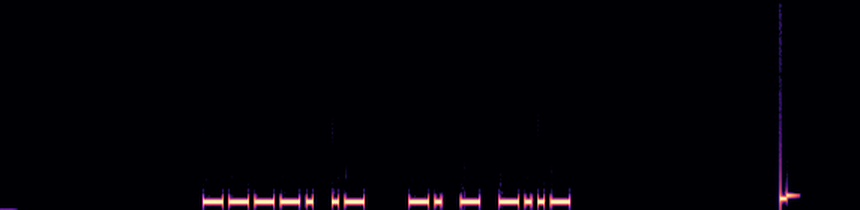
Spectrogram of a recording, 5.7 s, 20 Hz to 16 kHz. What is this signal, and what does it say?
Morse code, heard as a keyed tone, about 28 wpm, 700 Hz. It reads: 9A NTX
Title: Field Day Exchanges Encore - 28wpm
